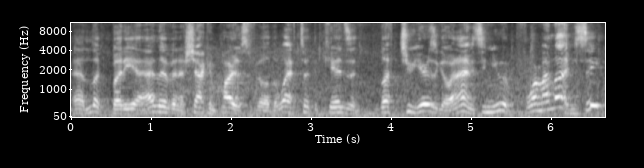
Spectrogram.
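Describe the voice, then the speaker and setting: Lively, high-pitched cabbie, acted by a man. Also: fast, background noise. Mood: suspicious. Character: wary, plain-spoken working-class male cab driver. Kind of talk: 1940s radio play acting.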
